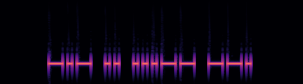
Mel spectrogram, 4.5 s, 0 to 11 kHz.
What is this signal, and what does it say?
Morse code, heard as a keyed tone, about 17 wpm, 700 Hz. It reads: KI3G
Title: USA Call Signs - 4 Characters - Repeated 3x - 17wpm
